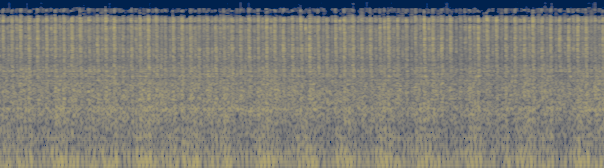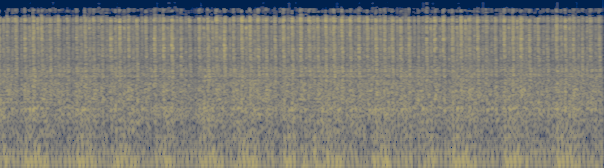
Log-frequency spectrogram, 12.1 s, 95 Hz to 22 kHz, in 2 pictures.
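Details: 1916 Federal Motors truck small four-cylinder, first run after 50-60 years, bottle-fed fuel, block not yet warm, no coolant as radiator leaks: slow low chuffing idle with loose, uneven beat, nothing alarming; normal idle.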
